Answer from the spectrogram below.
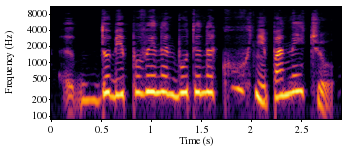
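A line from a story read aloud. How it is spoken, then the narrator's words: Elf squeaking. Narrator (Ukrainian): запищав ельф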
